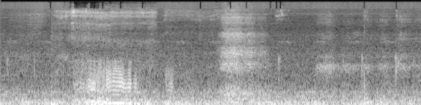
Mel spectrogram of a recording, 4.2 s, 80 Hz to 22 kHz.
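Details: 10-week-old puppy snoring while asleep, also sucking on his tongue.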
